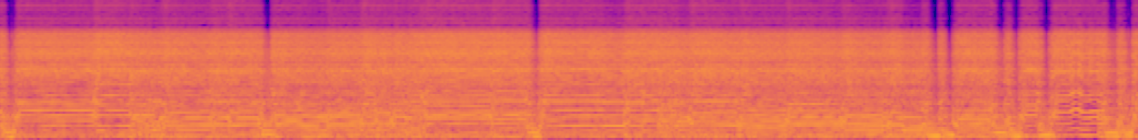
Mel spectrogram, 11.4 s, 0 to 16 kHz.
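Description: Electric guitar played through a PRS Archon 50-watt tube amp with the gain at about halfway: distorted rock chords and riffs with a full low end, less fizz and more percussion than high-gain metal. Wavering vibrato notes come in near the end.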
